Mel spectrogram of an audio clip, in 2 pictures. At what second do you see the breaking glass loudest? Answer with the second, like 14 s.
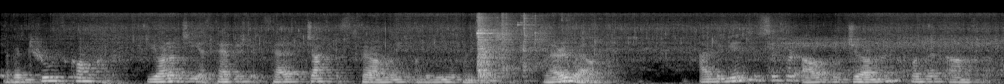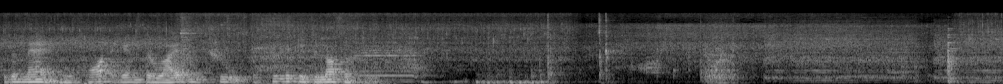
5 s.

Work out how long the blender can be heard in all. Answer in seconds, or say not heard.
12 s.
